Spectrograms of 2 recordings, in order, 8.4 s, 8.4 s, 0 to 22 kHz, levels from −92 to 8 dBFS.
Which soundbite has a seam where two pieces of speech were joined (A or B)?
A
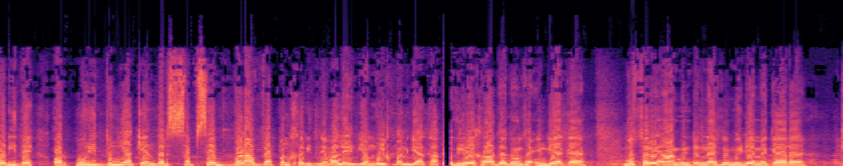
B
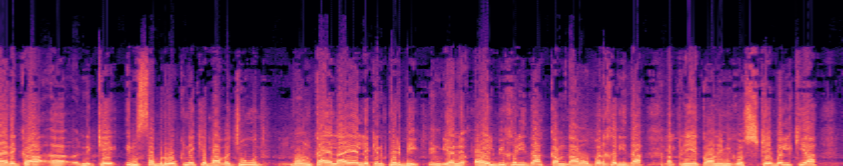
A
